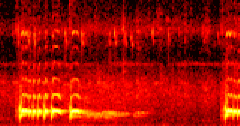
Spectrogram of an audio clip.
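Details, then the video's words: A zebra dove hen calls a male, a sound used to lure birds: one rapid phrase of pulsing coo notes fading into a soft trailing coo, with a new phrase starting at the end. "Suara Perkutut Betina Memanggil Jantan"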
